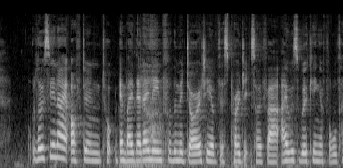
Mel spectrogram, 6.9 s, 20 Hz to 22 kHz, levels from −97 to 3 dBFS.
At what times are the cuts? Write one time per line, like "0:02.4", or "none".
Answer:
0:02.4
